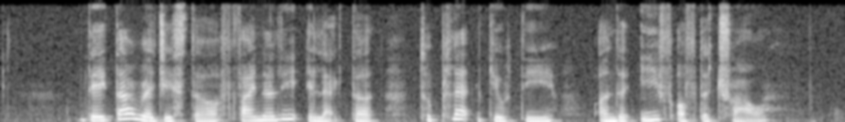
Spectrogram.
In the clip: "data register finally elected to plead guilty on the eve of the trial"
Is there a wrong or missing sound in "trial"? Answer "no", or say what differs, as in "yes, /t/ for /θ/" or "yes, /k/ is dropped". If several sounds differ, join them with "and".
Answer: yes, /w/ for /l/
